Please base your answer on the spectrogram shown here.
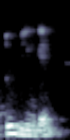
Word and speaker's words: Tübingen: escola de teologia Tübingen, aí não pronuncio alemão, mas é assim, mais ou menos que se fala, Tübingen.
